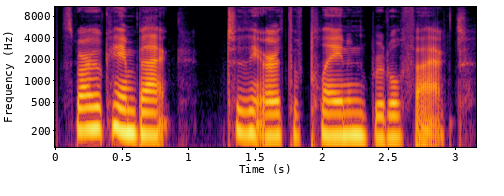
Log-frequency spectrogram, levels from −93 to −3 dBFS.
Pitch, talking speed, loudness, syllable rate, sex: 180 Hz, 210 wpm, -18 LUFS, 4.6 syllables/s, female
